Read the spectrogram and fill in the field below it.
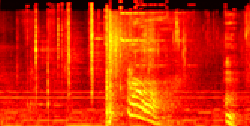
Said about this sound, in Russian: в ту же секунду выхватила пистолет и выстрелила красному в ногу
